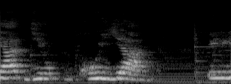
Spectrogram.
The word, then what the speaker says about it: brouillard: typical word, that is il y a du brouillard. Il y a du brouillard. That is, it is foggy. The weather is foggy. Répétez après moi. Alright. Brouillard.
